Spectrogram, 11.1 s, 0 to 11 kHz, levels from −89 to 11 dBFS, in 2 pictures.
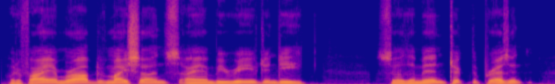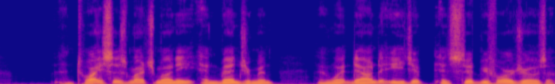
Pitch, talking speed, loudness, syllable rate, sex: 130 Hz, 185 wpm, -17 LUFS, 5.2 syllables/s, male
